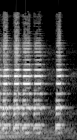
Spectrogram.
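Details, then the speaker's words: Denso snail horn newly installed with relay, powered straight from the battery, on an automatic Vespa, tested before tidying up: short, thin, choked honks lacking punch; installer suspects the horn is touching bodywork; weak muffled horn. "Nah apalagi f*** ada yang ganjil ya sedikit jadi tidak maksimal suaranya kena body mungkin nih bawain cobain"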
